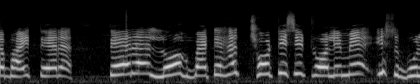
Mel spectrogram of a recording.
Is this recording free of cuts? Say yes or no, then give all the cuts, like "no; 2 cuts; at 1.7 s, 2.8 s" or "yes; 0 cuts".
yes; 0 cuts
